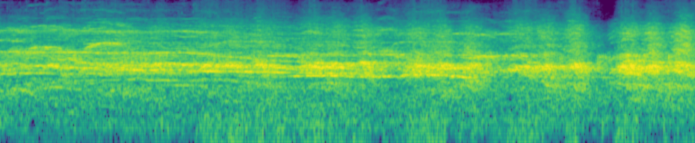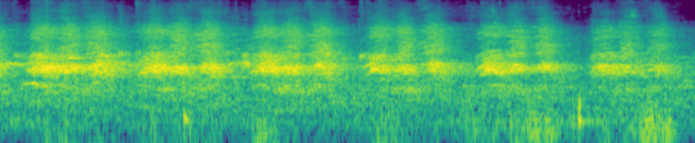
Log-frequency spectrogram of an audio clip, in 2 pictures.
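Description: A crowd of children at a charity gala cheers, shrieks and whoops in waves, a loud, sustained din of young voices that swells and surges for the whole stretch.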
